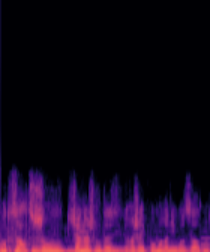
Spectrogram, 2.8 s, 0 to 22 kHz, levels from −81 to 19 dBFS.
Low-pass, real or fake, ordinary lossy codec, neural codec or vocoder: 7.2 kHz; real; Opus, 24 kbps; none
